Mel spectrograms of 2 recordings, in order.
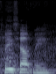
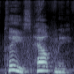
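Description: First: It is said in a normal voice. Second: It is said in a put-on Zelda voice.

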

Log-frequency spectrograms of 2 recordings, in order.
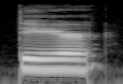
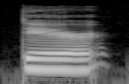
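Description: Both takes have the same delivery.

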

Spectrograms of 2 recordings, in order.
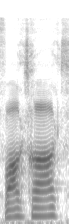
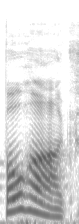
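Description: First: The first word is said like 'fox'. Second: The first word ends in a vowel, like 'foe'. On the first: The speaker calls it wrong. "what are you saying?" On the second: The speaker calls it right. "They're called faux hawks"

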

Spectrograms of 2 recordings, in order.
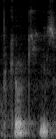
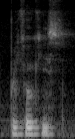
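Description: First: It sounds boastful and mocking, trailing on. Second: It sounds gruff, ending with a sharp cut. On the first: The character sounds cocky and teasing. "de uma forma bem fanfarrônica" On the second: The character states it flatly, end of discussion. "De uma forma um pouco mais grossa"

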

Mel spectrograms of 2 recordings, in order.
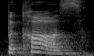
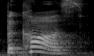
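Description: Both takes have the same delivery.

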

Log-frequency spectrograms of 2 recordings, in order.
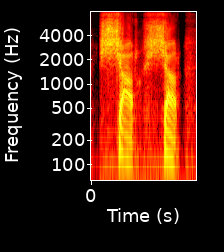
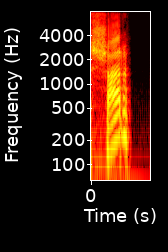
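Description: First: The sh sound is soft, like shch. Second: The sh sound is hard. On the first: The speaker calls it wrong. "то есть они как бы так «щар»" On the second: The speaker calls it right. "вместо шар"

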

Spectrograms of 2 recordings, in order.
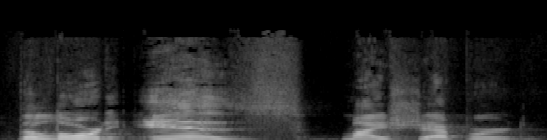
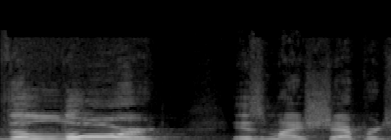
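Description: First: The stress is on the word is. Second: The stress is on the word Lord.

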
